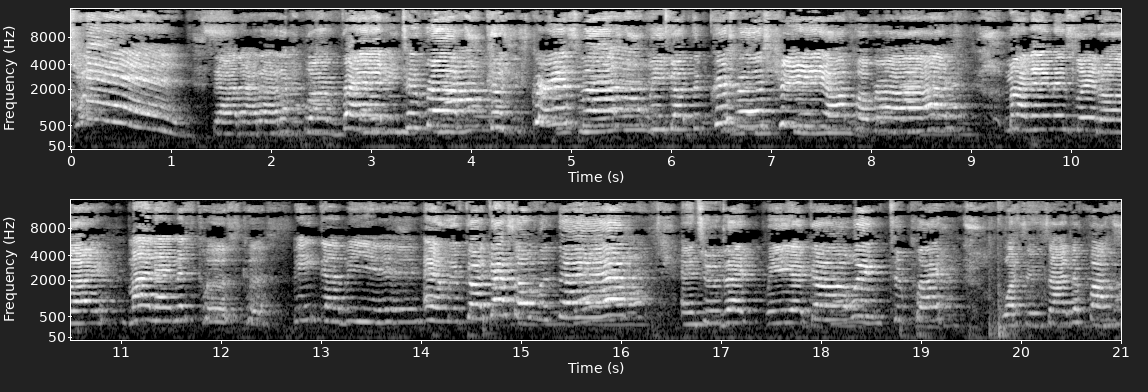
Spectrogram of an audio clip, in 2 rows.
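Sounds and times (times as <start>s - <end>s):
young children singing: 1.2s - 12.5s, 13.3s - 21.0s.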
